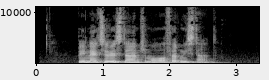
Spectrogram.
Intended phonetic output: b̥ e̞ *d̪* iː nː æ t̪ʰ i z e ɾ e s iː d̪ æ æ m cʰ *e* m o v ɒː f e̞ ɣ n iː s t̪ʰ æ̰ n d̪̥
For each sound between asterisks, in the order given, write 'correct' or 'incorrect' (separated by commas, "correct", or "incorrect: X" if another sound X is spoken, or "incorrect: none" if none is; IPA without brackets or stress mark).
incorrect: none, correct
